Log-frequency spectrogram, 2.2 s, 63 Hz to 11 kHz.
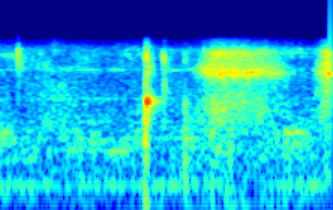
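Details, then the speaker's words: Hiccups in a 10-week-old baby girl with a little rash on her chest: short, sharp gulping catches about a quarter-second apart, followed by a soft fussy sound. "ed you got the hiccups huh hi I love you I"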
